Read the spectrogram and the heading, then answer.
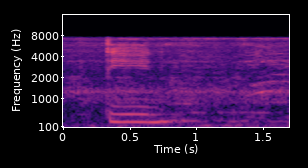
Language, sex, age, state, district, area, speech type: Hindi, female, 18-30, Madhya Pradesh, Chhindwara, urban, read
